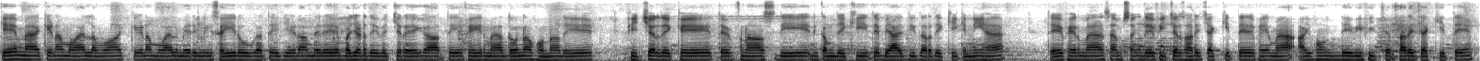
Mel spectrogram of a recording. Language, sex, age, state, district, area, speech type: Punjabi, male, 18-30, Punjab, Ludhiana, urban, spontaneous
